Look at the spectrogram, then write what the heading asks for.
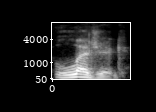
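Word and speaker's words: Ledaig: So Ledeg is pronounced Ledeg, and it is an Isla.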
